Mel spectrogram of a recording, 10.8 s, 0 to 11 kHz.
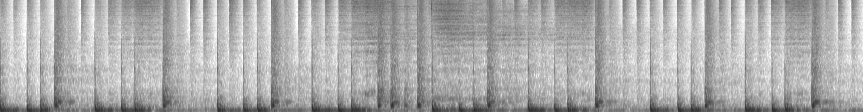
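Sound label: Fat Break 89 BPM Reverse; AMG - Keith LeBlanc Phat Butt Jams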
